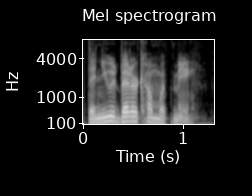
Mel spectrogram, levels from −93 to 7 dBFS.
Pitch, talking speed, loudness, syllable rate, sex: 140 Hz, 320 wpm, -17 LUFS, 7.6 syllables/s, male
